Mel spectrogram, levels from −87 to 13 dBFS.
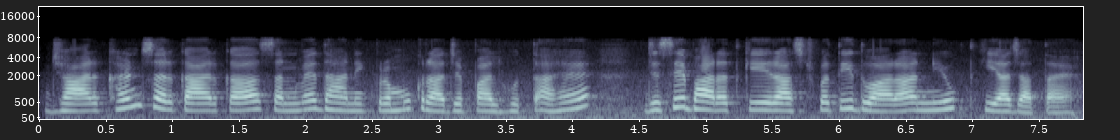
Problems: none marked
